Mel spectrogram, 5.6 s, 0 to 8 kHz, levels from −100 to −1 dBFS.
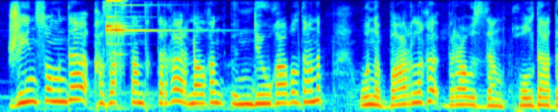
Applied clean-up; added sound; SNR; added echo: none; Tools; 6 dB; none.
